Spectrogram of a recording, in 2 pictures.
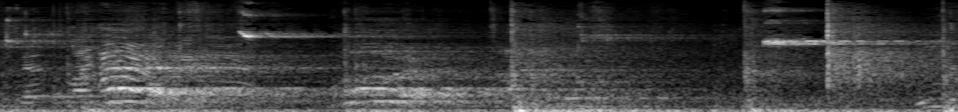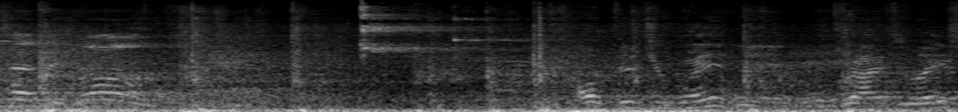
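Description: Young players shout to each other across the echoing gym.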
